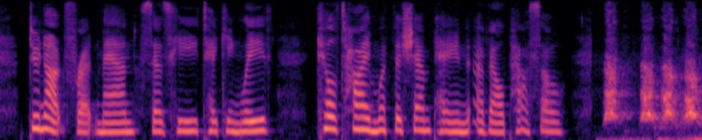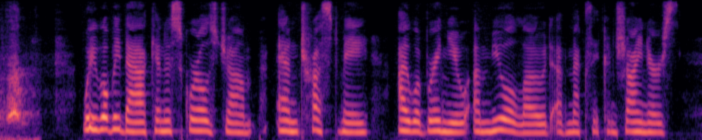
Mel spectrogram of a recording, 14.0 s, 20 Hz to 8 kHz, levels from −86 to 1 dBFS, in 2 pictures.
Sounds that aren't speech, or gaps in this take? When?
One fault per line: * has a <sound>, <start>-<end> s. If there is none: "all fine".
* has a bark, 6.0-7.5 s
